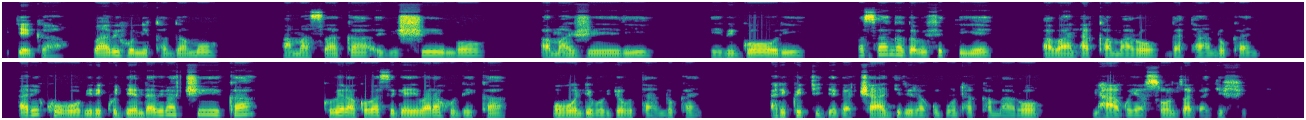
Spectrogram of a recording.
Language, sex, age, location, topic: Kinyarwanda, female, 36-49, Musanze, government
